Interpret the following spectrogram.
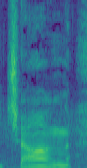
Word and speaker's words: Cheung: Chung. Am I Am I pronouncing your name correctly? Yes. Just forget the E. It's a silent E. Chung. Ah, Chung.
